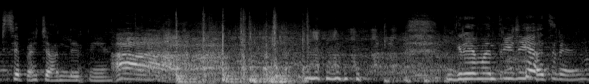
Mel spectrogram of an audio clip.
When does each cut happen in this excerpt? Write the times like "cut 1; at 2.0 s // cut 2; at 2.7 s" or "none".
cut 1; at 3.0 s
